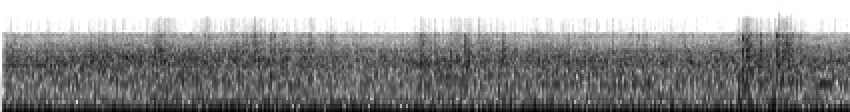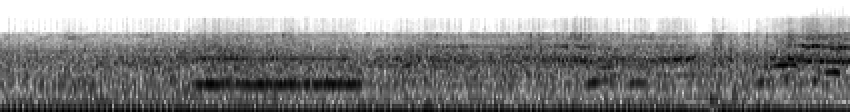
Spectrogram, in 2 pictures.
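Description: Car cabin road and engine noise recorded by a dashcam at highway speed, loud, steady and distorted, with a heavy low rumble. A short steady tone sounds about five seconds in.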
